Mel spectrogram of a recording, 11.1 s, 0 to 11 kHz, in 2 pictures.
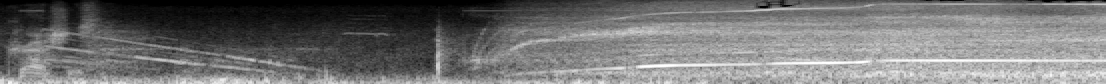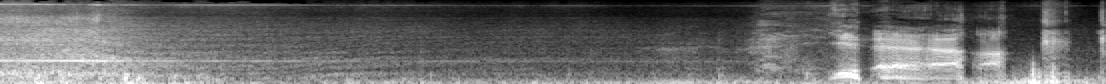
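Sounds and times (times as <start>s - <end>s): electric ducted fan whine: 0.0s - 10.4s.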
